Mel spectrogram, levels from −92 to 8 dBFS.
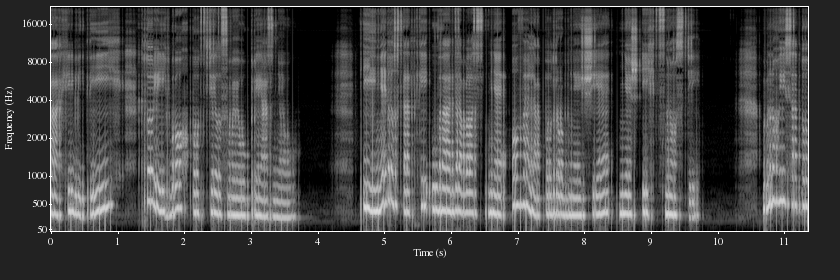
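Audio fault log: throughout planar audio read as interleaved: speech sounds an octave high with an 11.7 Hz flutter, as each 85.33 ms block, consistent with 4096 samples, plays twice at double speed.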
